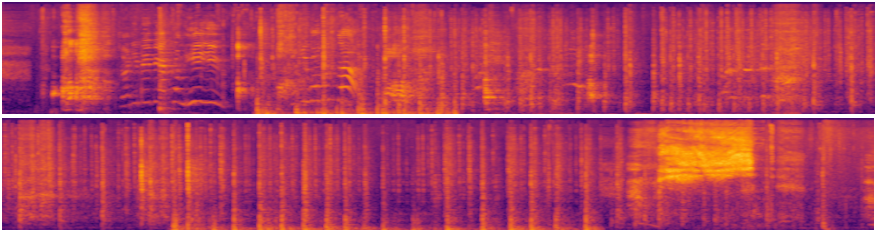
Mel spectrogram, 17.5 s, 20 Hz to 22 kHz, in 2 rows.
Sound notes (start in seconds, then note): 2.4 banging on the door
